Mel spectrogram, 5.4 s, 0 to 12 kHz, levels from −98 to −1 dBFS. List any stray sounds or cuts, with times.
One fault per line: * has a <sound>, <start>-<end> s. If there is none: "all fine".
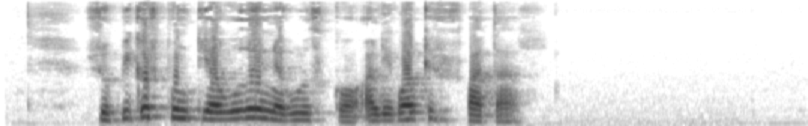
all fine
